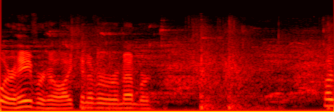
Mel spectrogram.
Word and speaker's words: Haverhill: by joe marshall they are out of massachusetts haverhill i believe that's how you pronounce there's molly moffett for three no haverhill or haverhill i can never remember but it's massachusetts either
